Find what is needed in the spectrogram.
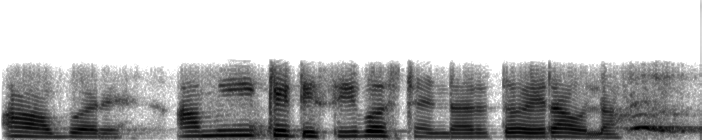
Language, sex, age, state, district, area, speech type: Goan Konkani, female, 45-60, Goa, Ponda, rural, conversation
